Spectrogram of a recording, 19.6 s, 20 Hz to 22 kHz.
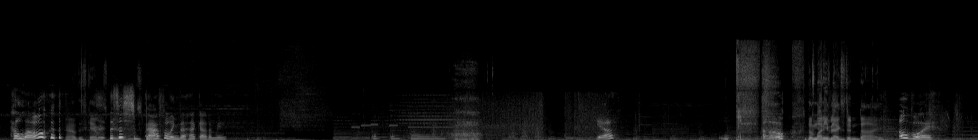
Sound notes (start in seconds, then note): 1.1 laughs; 8.2 gasps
